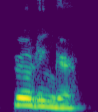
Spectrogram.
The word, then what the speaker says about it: Schrödinger: Schrödinger.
